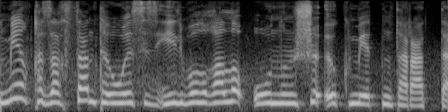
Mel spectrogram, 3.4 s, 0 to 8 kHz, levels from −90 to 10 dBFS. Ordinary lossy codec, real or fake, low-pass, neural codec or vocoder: none; real; none; none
